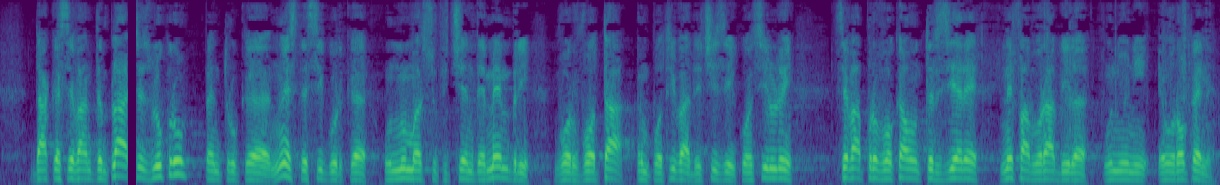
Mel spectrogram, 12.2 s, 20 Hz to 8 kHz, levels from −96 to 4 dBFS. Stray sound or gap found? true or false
true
